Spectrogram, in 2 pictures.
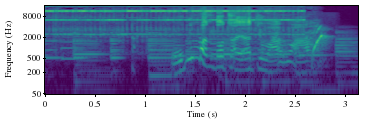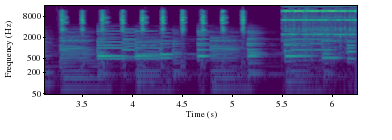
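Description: Cartoon alarm-clock ringing effect, a high steady ring that stops just under three seconds in, followed by a fast run of about a dozen short high ticks as the clock moves on. The ringing starts again near the end, all over background music.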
